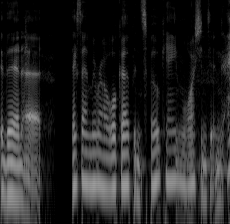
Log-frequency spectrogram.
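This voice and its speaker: In a Southern US accent, the speaker talks at a fairly slow pace with very wide pitch swings. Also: man. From Arkansas (Cabot area, near Little Rock). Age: 40s. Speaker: metal guitarist. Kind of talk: casual chat. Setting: studio.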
